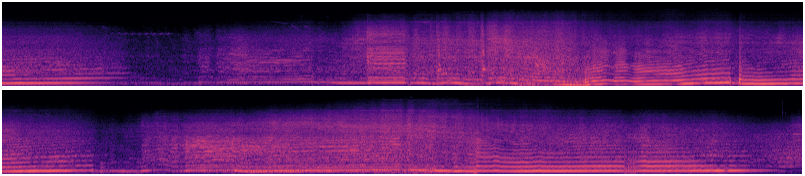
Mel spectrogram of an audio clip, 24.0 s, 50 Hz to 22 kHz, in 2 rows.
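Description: Škoda Fabia R2 rally car's 1.6-litre four-cylinder engine running at high revs over several passes. The pitch stays high and steady for long stretches, then falls and climbs back about halfway through; the sound drops away briefly near two seconds and again around fourteen seconds.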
